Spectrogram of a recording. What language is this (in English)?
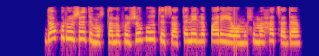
Pashto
